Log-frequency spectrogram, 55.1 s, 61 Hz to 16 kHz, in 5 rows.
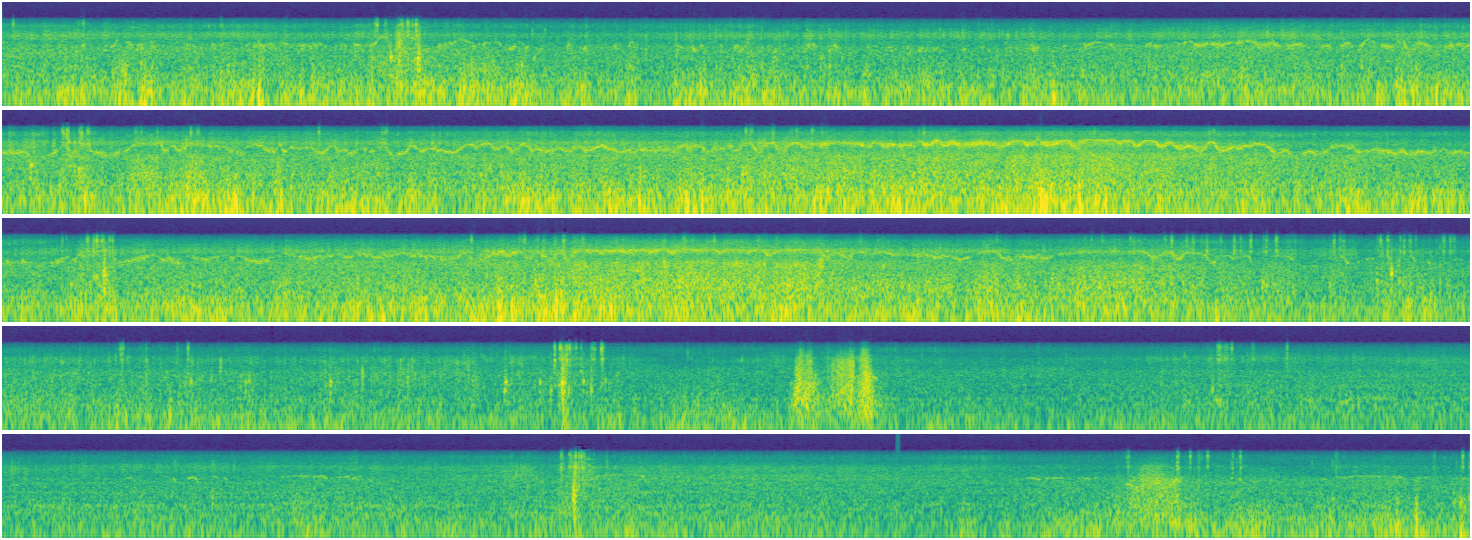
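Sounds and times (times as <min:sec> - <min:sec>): bike rolling on ribbed concrete: 0:00.0 - 0:55.0
wind buffeting microphone: 0:00.0 - 0:55.0
wavering high-pitched squeal: 0:07.6 - 0:33.0.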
